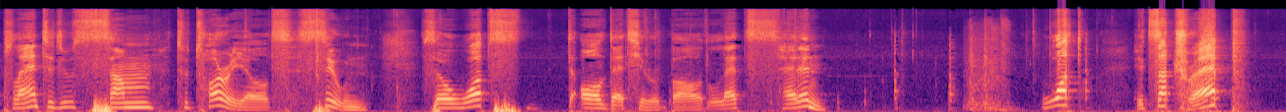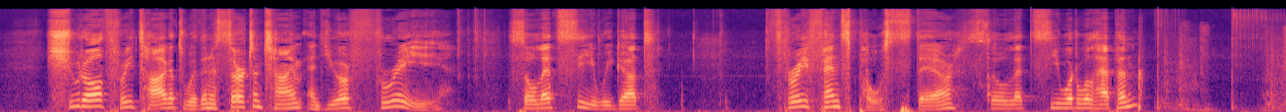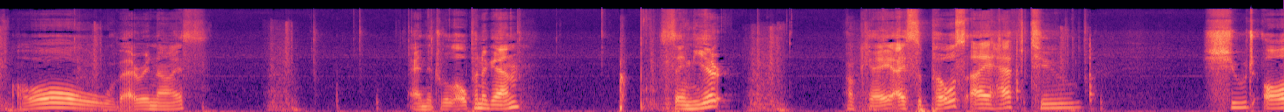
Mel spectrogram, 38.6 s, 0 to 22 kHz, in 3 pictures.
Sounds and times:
Speech: 0:00.0 - 0:08.3, 0:10.4 - 0:12.6, 0:13.4 - 0:17.4, 0:18.0 - 0:19.5, 0:20.6 - 0:24.3, 0:25.8 - 0:27.8, 0:29.8 - 0:31.0, 0:32.3 - 0:33.1, 0:34.2 - 0:36.6, 0:37.8 - 0:38.5.

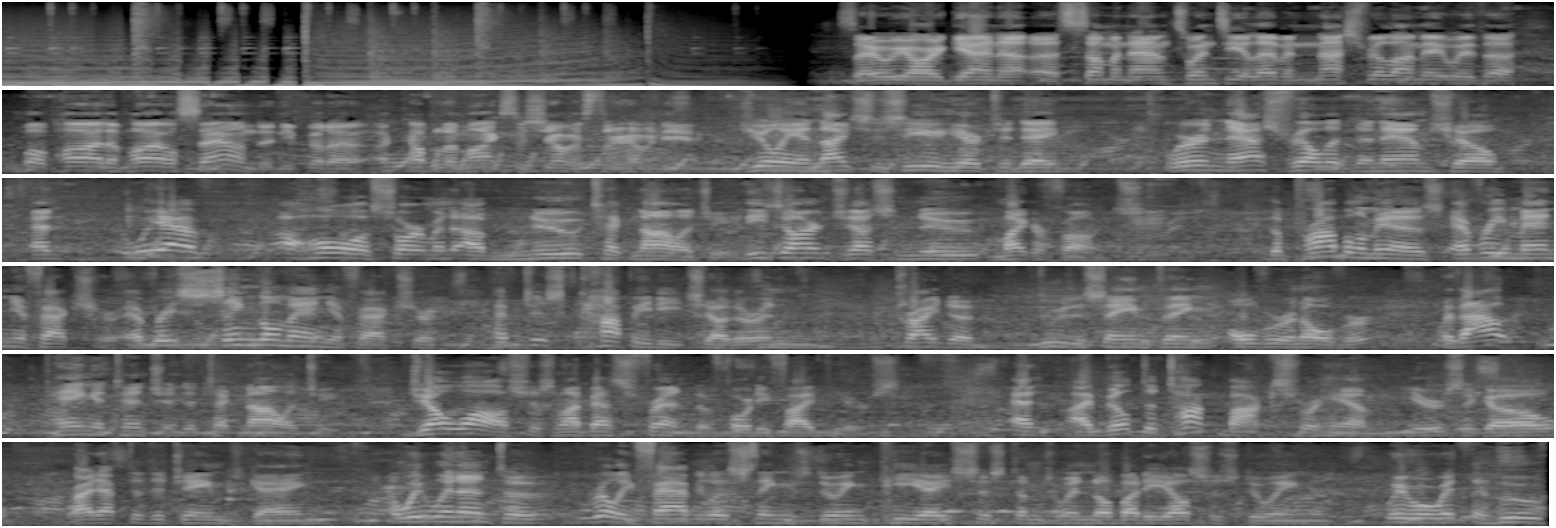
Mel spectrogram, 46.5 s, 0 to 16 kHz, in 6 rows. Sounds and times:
Speech: 0:04.2 - 0:46.5.

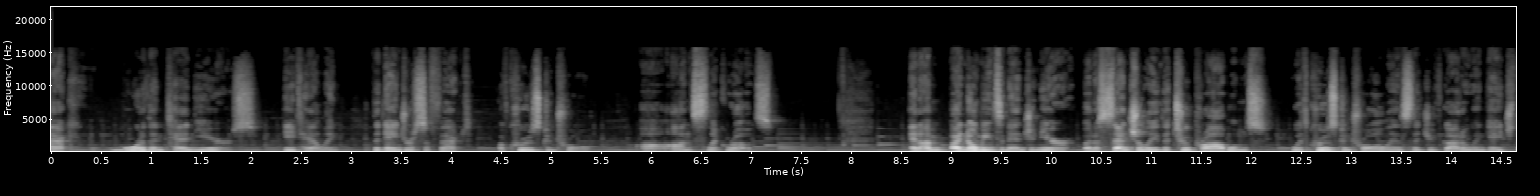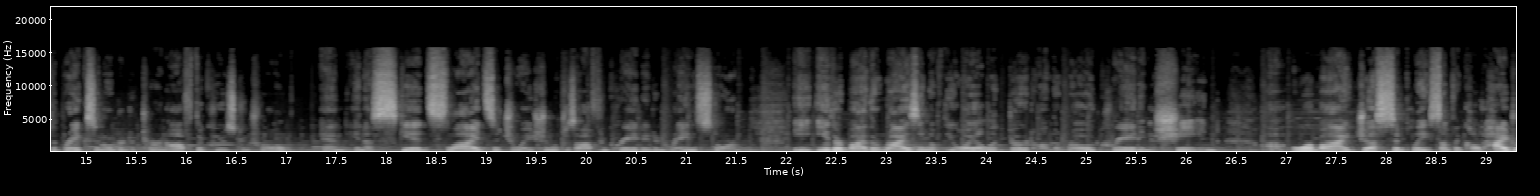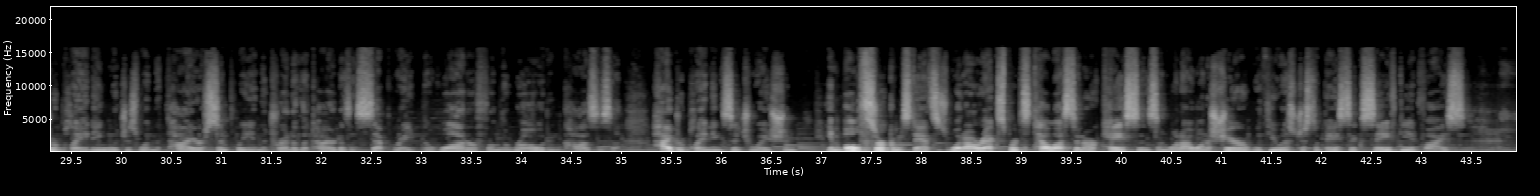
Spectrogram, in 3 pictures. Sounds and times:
Speech: 0:00.0 - 0:07.3, 0:08.6 - 0:43.5
Music: 0:00.0 - 0:43.9.

